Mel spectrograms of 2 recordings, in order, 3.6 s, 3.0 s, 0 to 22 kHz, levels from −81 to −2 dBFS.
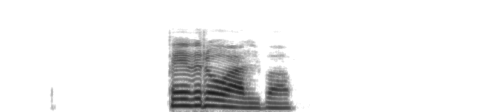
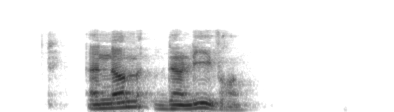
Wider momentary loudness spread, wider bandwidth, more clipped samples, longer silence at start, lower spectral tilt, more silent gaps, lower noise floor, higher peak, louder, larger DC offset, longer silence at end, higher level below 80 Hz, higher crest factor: second, 12 LU vs 18 LU; about the same, 7 kHz vs 7.4 kHz; neither; first, 1.3 s vs 0.35 s; first, -8 dB/octave vs -6.5 dB/octave; neither; first, under -90 dBFS vs -86 dBFS; about the same, -2 dBFS vs -4 dBFS; first, -15 LUFS vs -18 LUFS; neither; first, 1.4 s vs 1.15 s; about the same, -64 dBFS vs -62 dBFS; about the same, 18 dB vs 18 dB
